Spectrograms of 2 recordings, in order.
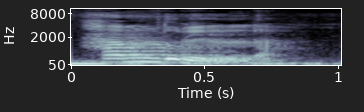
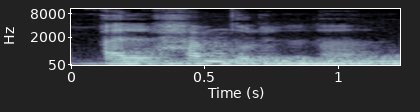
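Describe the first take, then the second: First: The opening 'al' is dropped entirely. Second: The opening 'al' is clearly pronounced. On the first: The speaker calls it wrong. "Jangan hamdulillah" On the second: The speaker calls it right. "Tapi alhamdulillah"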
